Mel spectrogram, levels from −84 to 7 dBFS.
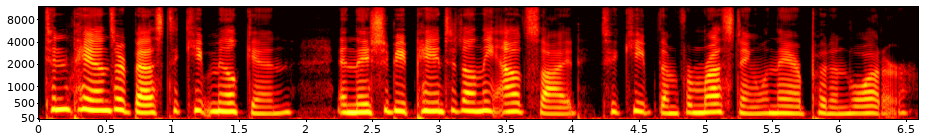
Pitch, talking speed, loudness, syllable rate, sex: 235 Hz, 245 wpm, -18 LUFS, 5.6 syllables/s, female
